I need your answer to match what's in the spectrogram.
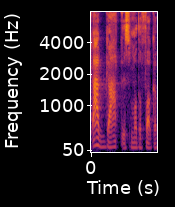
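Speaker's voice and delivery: low, very soft aside to himself; muttered aside. Retold or imitated. Son catching stepdad from the window, muttering. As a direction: say it under your breath, pitch dropped. Retold gleeful aside while spying.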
